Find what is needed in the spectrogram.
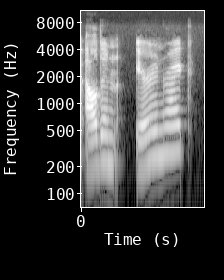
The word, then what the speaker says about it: Alden Ehrenreich: Alden Ehrenreich? – Yeah.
